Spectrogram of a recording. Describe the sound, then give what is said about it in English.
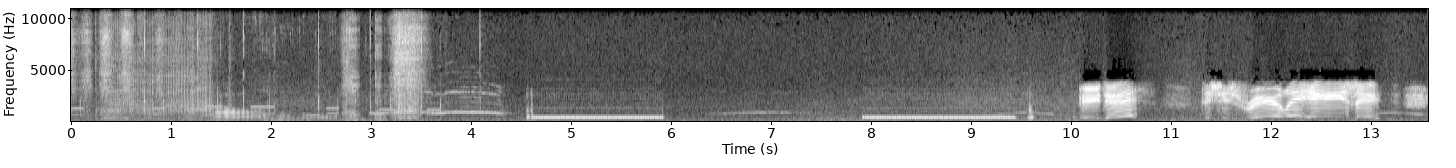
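A telephone is dialed to call Edith, with quick beeps and clatter, then a steady dial tone sounds in two long, loud pulses, followed by high, chirpy, meow-like vocal sounds. “I'll phone Edith so she knows we're okay.”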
